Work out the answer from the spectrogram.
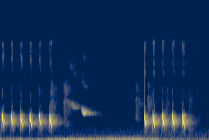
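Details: Sooty-headed bulbul in energetic, fast song for songbird-training use. Sharp high chirps repeat quickly and give way to a descending whistled slur. After a pause, another short burst of chirps follows.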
